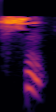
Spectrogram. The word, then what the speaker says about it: Guangxi: But this idea of Guangxi, I'd like to hear more about it. Did I say that right? – Yeah. G-U-A-N, and then new word, X-E. And X-E in Mandarin is pronounced Xi, Right.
